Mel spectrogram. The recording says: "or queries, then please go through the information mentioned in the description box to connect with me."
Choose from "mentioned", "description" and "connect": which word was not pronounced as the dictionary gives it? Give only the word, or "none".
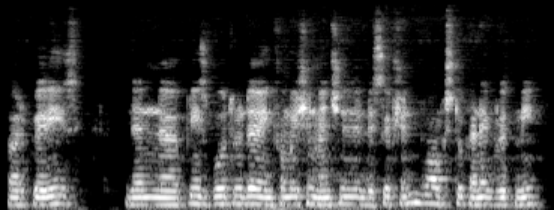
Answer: mentioned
